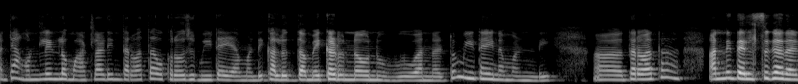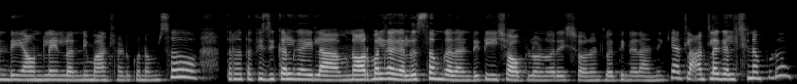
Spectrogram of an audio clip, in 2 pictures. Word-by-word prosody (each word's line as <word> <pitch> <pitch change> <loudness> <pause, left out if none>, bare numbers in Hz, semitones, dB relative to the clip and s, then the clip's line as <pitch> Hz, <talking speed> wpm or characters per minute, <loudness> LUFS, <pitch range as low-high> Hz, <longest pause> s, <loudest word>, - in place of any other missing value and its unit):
అంటే 230 +6 -7
ఆన్‌లైన్‌లో 245 +2 -1
మాట్లాడిన 230 +2 -5
తరువాత 220 +1 -7
ఒక 235 - -16
రోజు 215 +1 -2
మీట్ 210 +1 -4
అయ్యామండి. 195 -1 -4
కలుద్దాం 210 0 +1
ఎక్కడున్నావు 215 -2 +3
నువ్వు 185 -1 -6 0.2
అన్నట్టు 180 +4 -6
మీట్ 280 -2 0
అయినమండి. 195 -6 -4 0.5
ఆహ్, 215 -1 -2
తరువాత 240 +1 +3 0.5
అన్ని 270 +3 +3
తెలుసు 250 +1 +6
కదండీ! 225 -4 +5
ఆన్‌లైన్‌లో 210 0 -1
అన్నీ 205 +1 -4
మాట్లాడుకున్నాం. 200 0 -6
సో 335 - +2 0.5
తరువాత 245 0 -2
ఫిజికల్‌గా 240 0 +2
ఇలా 215 -2 +4 0.3
నార్మల్‌గా 250 +4 +5
కలుస్తాం 230 +4 +2
కదండీ! 200 -1 0
టీ 225 - -1
షాప్ 200 -2 +2
లోనో 195 0 -3
రెస్టారెంట్‌లో 195 0 -6
తినడానికి 195 +2 -7
అట్లా 260 -4 -2
అట్లా 255 +1 +2
కలిసినప్పుడు 290 - -3
215 Hz, 140 wpm, -24 LUFS, 200-240 Hz, 0.5 s, తెలుసు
